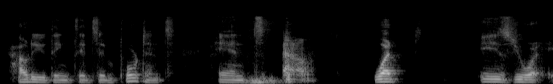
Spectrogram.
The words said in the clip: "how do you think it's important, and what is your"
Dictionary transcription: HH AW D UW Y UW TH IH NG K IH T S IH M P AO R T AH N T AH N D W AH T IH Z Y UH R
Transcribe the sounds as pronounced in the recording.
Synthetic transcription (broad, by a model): HH AW D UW Y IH TH IH NG K IH T S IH M P AO R T N T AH N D W AH T IH Z Y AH R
